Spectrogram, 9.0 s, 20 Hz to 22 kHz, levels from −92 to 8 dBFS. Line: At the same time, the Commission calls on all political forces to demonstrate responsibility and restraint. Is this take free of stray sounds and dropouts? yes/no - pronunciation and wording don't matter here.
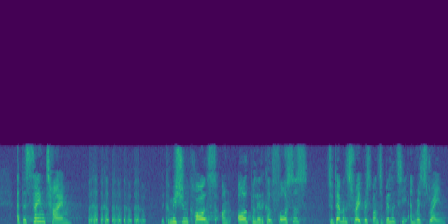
no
